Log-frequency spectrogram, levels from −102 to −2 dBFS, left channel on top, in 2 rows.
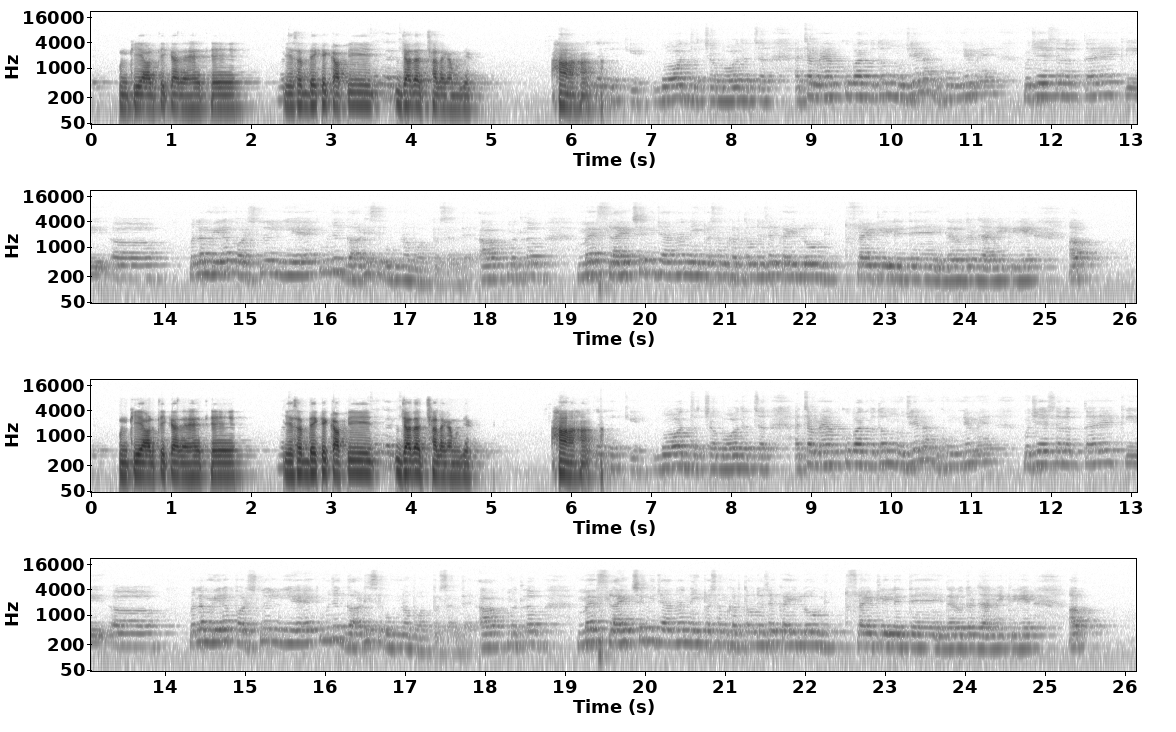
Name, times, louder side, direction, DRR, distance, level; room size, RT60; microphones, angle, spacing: voice 1, 0.4-1.8 2.4-3.5 3.8-4.8 5.8-6.3, right 6 dB, 55° right, 16 dB, 0.3 m, -28 dB
voice 2, 2.3-2.7 3.2-4.1 5.9-13.9 14.3-25.4, equal, 20° right, -5 dB, 2.1 m, -50 dB
13.5 x 12.0 x 2.5 m, 0.81 s
head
